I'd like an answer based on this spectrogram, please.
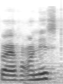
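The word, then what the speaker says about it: honest: হচ্ছে অতো এখানে যে এইচ যে কনসোনেন্ট কিন্তু কনসোনেন্ট এর মতো উচ্চারিত হচ্ছে না দ্যাট নট সাউন্ডেড এজ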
